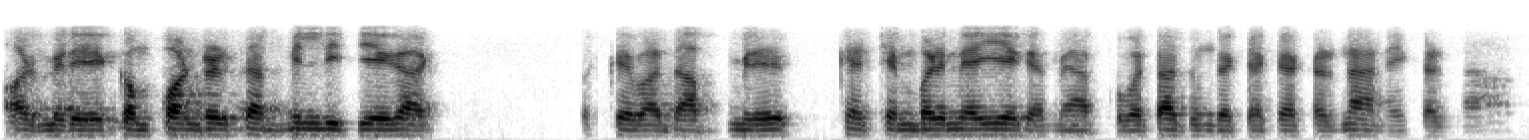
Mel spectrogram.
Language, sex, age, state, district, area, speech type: Urdu, male, 18-30, Bihar, Darbhanga, urban, conversation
